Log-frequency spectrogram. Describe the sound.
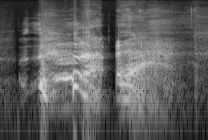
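Throat clearing from a tickle in the throat: two rough, gravelly bursts close together, loud and with no talk over them.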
